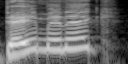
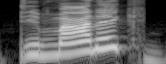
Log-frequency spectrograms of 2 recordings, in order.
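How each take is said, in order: First: The name begins with the sound of 'Damon'. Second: The name begins with the sound of 'demon'. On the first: "we spelled Damon, D A M O N ... So I think his name is Damonic" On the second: "the way that the translation wants me to pronounce it"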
